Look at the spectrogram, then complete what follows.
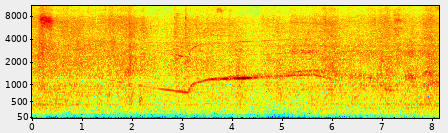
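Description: Double-stack intermodal container cars rolling past below, a steady rumble with faint clicking of the wheels. From about two to six seconds in, a thin high squeal wavers in pitch: it dips, jumps up, then slowly rises. This is typical of wheel flanges squealing.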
